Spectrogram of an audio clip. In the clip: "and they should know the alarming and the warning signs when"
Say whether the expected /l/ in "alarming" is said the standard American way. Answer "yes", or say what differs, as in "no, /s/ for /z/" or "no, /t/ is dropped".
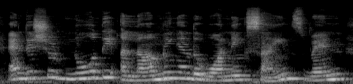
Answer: yes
